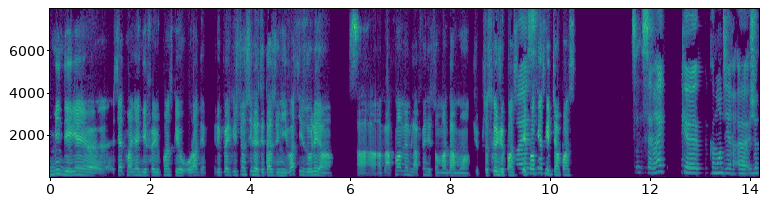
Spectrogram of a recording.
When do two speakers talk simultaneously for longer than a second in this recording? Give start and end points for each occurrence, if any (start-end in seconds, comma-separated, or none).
none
